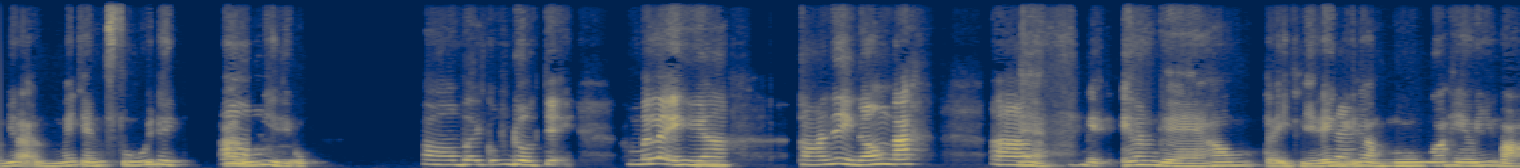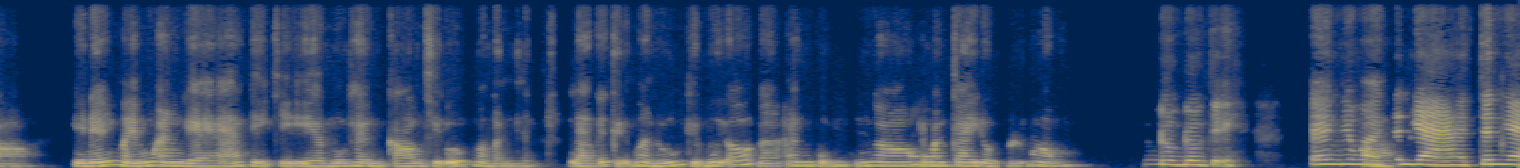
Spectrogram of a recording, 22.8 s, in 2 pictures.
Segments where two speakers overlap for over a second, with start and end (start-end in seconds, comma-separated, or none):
none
